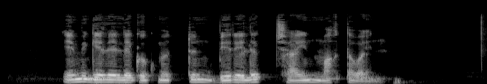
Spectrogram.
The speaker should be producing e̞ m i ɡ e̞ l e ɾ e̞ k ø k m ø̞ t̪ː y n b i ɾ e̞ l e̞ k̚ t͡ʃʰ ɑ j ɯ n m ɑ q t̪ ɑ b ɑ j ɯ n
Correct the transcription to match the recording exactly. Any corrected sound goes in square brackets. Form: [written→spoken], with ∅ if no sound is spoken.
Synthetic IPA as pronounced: e̞ m i ɡ e̞ l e [ɾ→l] e̞ k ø k m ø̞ t̪ː y n b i ɾ e̞ l e̞ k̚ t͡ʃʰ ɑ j ɯ n m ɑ q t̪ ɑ [b→β] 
